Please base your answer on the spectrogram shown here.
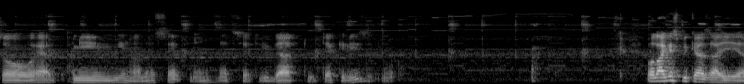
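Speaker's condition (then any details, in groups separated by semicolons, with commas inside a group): No condition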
